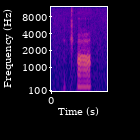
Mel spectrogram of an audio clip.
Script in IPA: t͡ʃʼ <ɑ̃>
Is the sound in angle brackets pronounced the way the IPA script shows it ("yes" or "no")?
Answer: yes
